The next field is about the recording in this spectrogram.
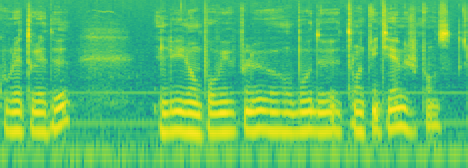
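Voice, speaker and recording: A man's medium-pitched, dark, mellow voice at a fairly slow pace with fairly even intonation. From South America, Andean country coast. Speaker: amateur marathon runner. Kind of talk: casual interview. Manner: halting, repeats words.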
